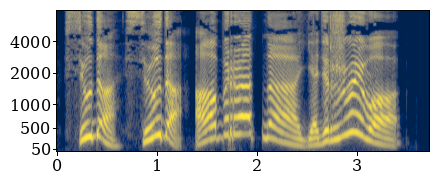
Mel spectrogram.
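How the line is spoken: Shouting. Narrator (Russian): железный дровосек закричал мышам

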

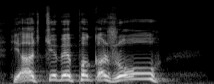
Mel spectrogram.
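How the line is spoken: Hoarse wheezing. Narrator (Russian): все свое хрипит

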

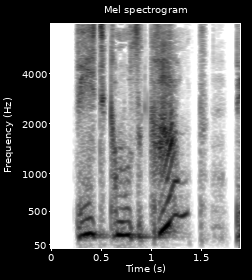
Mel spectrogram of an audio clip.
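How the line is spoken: Classmates whispering among themselves. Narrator (Russian): перешептывались Витины одноклассники

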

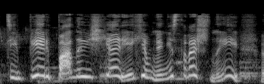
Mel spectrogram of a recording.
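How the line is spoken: Burst out laughing. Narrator (Russian): расхохотался он

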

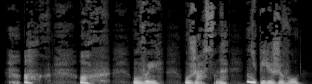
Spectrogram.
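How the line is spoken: Moaning. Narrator (Russian): стонал восклицательный

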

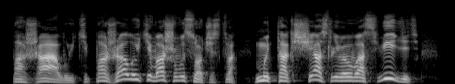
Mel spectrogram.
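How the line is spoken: Eager, fawning exclamation. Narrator (Russian): воскликнул сеньор Петрушка

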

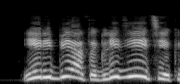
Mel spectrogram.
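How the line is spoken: Shout. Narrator (Russian): крикнул Пеппи

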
